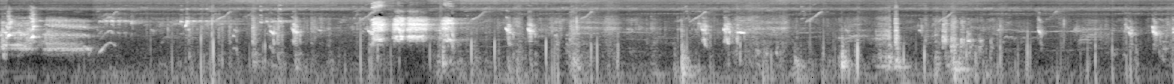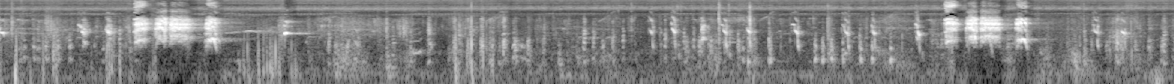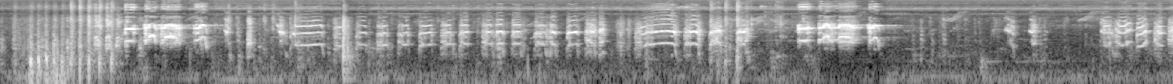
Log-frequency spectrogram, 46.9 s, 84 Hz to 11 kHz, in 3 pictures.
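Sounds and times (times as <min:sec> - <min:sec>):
rooster crowing: 0:00.0 - 0:01.4, 0:33.0 - 0:34.2, 0:41.9 - 0:43.2
rapid clucking calls: 0:02.3 - 0:18.6, 0:19.5 - 0:33.2, 0:34.2 - 0:41.9.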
